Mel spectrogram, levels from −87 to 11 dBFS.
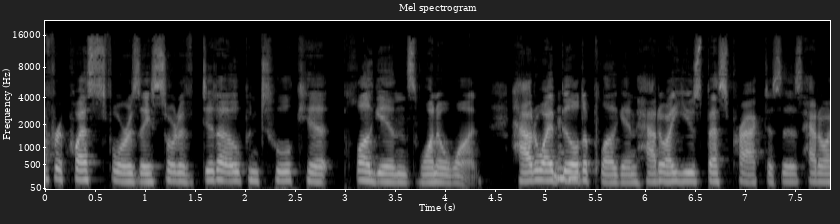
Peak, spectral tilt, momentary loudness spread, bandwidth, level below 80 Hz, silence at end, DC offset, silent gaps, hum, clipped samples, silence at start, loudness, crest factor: -10 dBFS; -4.5 dB/octave; 8 LU; 16.5 kHz; -72 dBFS; 0 s; under 0.1%; none; none; under 0.1%; 0 s; -29 LUFS; 18 dB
